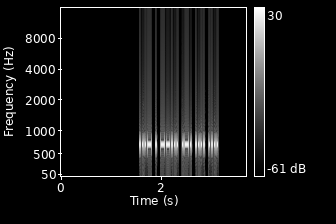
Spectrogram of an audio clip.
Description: Morse code, heard as a keyed tone, about 45 wpm, 700 Hz. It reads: VE7RHH
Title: DXCC-100 Call Signs - 6 Characters - 45wpm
